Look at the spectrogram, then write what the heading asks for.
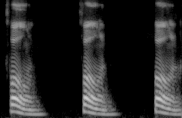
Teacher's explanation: আমরা যেটাকে নর্মালি ফ বলতাম, ওই ফ বলার সময় উপরের দাঁত নিচে ঠোঁটের সাথে মিলিয়ে বলতে হবে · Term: ফ সাউন্ডের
